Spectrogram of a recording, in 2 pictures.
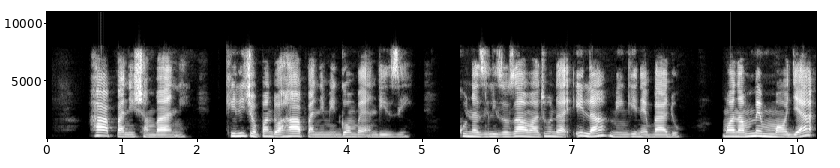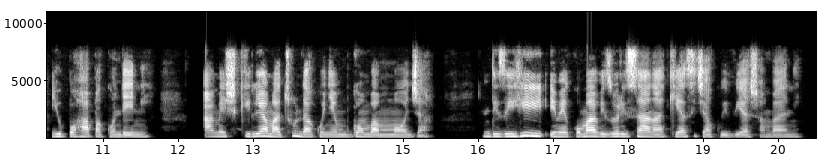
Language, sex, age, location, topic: Swahili, female, 18-24, Kisumu, agriculture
